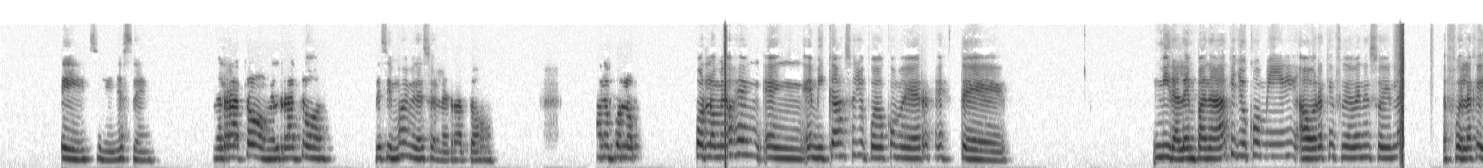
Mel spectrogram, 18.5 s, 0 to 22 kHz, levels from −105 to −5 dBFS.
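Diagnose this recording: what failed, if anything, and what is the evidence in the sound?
Wireless microphone squelch dropout at 9.03 to 9.10 s and 17.41 to 17.91 s, in the analogue radio link ahead of the wiring. The FM signal fades, hiss rises, and the receiver's squelch mutes the speech for 17 ms, then for 345 ms.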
